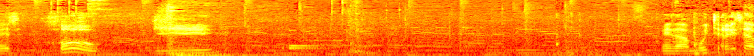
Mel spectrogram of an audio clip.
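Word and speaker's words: Hou Yi: No, que así se pronuncia, es Hoji.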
